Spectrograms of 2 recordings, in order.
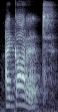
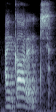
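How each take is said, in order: First: The T is a light flap joining the words. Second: The same.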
